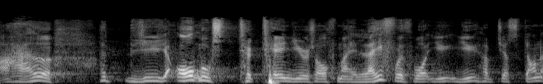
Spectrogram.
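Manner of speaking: loud, slow exasperated scolding; exasperated parent. Retold or imitated. Parent scolding child found after scare, loud exasperation. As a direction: let it out, slowly, ten years off my life. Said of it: "you just thought".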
